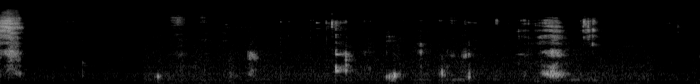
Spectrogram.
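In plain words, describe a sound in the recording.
A young man slurps noodles close to a microphone.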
